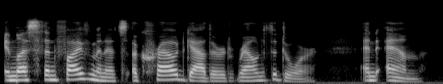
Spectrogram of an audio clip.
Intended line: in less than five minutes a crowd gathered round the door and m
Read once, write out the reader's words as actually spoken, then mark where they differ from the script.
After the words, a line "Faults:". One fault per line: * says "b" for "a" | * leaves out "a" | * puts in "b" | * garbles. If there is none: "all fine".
in less than five minutes a crowd gathered round the door and m
Faults:
all fine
